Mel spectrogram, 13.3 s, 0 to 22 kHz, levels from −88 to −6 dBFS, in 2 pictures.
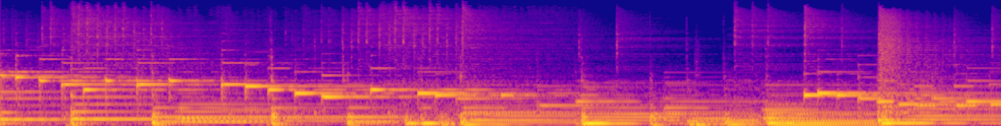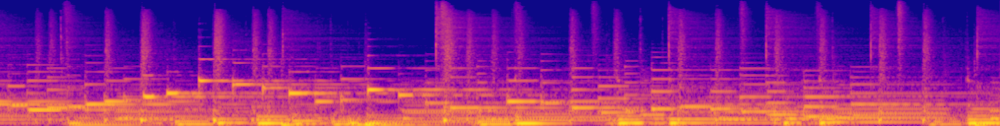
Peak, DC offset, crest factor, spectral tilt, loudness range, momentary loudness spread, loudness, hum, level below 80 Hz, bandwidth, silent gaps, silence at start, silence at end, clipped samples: -4 dBFS; under 0.1%; 16 dB; -7.5 dB/octave; 1 LU; 7 LU; -20 LUFS; none; -30 dBFS; 18 kHz; none; 0 s; 0 s; under 0.1%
